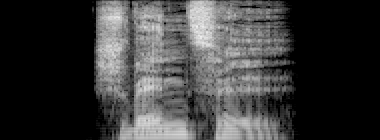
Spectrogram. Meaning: inflection of schwänzeln: 1. first-person singular present 2. singular imperative
- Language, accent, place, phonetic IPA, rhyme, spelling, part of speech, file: German, Germany, Berlin, [ˈʃvɛnt͡sl̩], -ɛnt͡sl̩, schwänzel, verb, De-schwänzel.ogg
